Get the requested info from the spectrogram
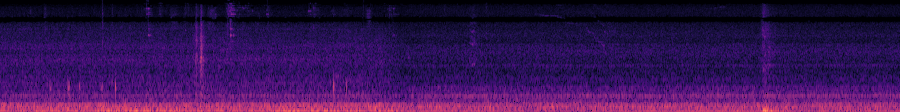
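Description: Passenger train coaches rumbling past on the tracks, then a diesel locomotive's engine running steadily after about six seconds. A single sharp thump comes near the end.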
